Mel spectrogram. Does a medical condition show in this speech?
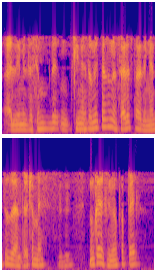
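Yes: Parkinson's disease; onset after returning to Bogotá, stooped hunched posture at times, loss of strength, weakness; neurologist care, walking, running and tennis exercise, felt stronger after two weeks; voice sometimes trembles, sometimes intelligible, sometimes not understood at all.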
